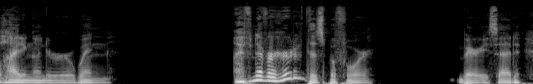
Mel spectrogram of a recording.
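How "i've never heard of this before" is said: higher, disbelieving; can't believe what she hears; incredulous. Acted. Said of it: "her tone incredulous".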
